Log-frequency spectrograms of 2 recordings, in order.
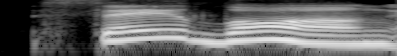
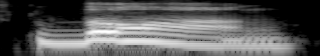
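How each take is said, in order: First: Said in the usual way. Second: "Long" with a drawn, rounded Long Island "aw"; Long Island accent. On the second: Shown as a demonstration. Asked by a chatter, Long Island accent on "Long". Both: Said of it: "say long in your most Long Island accent".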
